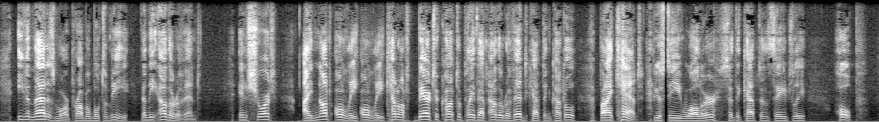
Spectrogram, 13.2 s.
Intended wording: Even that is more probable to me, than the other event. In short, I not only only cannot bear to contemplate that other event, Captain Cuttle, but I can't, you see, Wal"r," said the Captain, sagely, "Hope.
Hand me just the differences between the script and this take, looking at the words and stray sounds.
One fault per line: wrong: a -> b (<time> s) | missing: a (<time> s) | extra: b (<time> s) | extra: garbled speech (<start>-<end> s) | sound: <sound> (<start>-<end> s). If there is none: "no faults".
sound: dropout (10.0-10.0 s)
